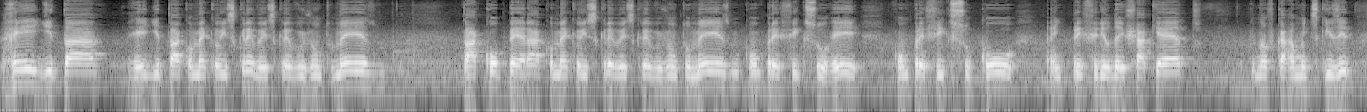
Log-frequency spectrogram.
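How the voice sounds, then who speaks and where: A mid-range male voice with a Brazilian accent carries this recorded grammar lesson, accompanied by a little hiss or hum. He's animated, slowly stretching out example words and asking rhetorical questions of himself.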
